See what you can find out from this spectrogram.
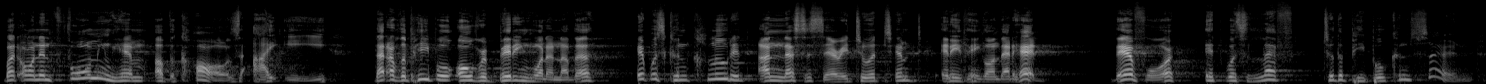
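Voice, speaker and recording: A man with a somewhat high, forceful voice performs a dramatic reading of old formal prose. His phrasing is oratorical and emphatic, swinging widely in pitch. It rings with the long reverb of a hall. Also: big pitch swings, measured pace. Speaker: actor giving a dramatic reading. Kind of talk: dramatic reading of an 18th-century pamphlet.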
